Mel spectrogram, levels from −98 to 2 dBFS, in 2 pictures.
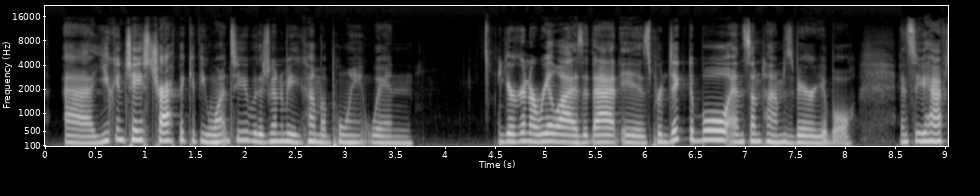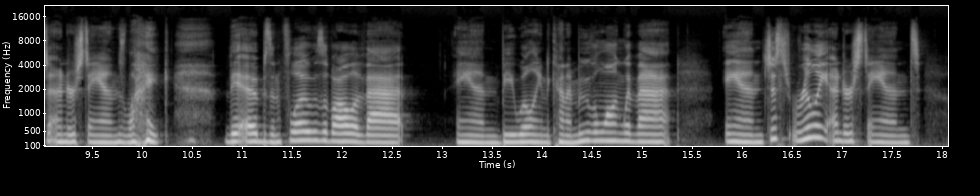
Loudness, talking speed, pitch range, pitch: -23 LUFS, 190 wpm, 195-225 Hz, 210 Hz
